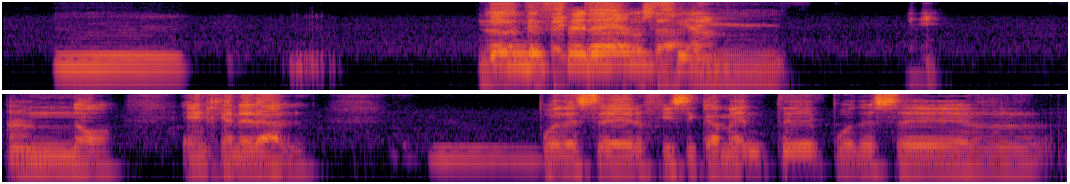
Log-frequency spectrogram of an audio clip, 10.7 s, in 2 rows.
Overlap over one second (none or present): present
